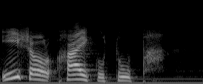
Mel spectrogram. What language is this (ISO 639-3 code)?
fin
